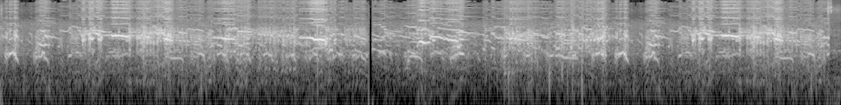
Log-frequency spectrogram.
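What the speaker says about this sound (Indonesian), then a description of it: "ditemani oleh beberapa burung camar" Seagulls at an estuary call repeatedly in shrill, overlapping squawks and cries, fairly close and steady throughout with no talk.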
